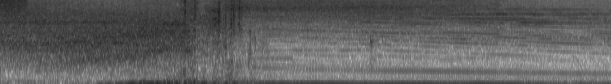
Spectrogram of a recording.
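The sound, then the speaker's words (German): Retracting command bridge in a science-fiction audio drama, rendered as an electric motor whirr: a rushing mechanical surge, then a steady low hum with a thin whine that slowly drops in pitch. “Ich fahre die Kommandobrücke ein.”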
